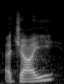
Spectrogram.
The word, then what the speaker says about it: Ajayi: could probably think about having Sam Johnston, maybe Ajayi, that's how you pronounce the name, the one who scored against Liverpool.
